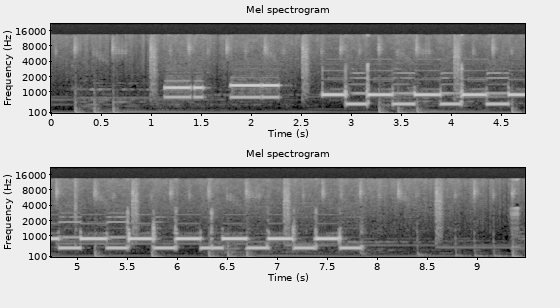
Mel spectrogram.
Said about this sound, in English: And so now what we can do here is we can key up and the tones will sound.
